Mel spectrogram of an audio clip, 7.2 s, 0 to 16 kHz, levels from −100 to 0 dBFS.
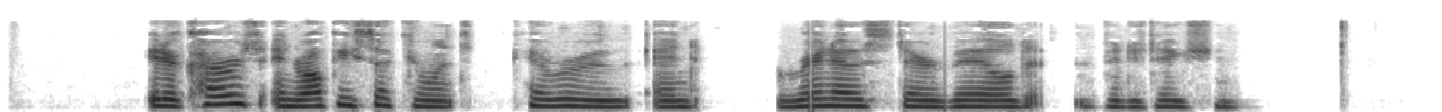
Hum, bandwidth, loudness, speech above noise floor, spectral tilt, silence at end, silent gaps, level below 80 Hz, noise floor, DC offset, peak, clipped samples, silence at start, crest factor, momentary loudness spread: none; 8.2 kHz; -22 LUFS; 65 dB; -5.5 dB/octave; 1.05 s; none; -62 dBFS; -85 dBFS; under 0.1%; -4 dBFS; under 0.1%; 0.75 s; 20 dB; 13 LU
